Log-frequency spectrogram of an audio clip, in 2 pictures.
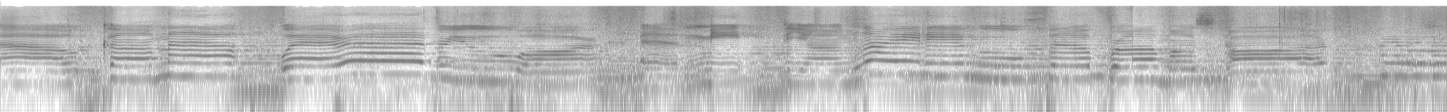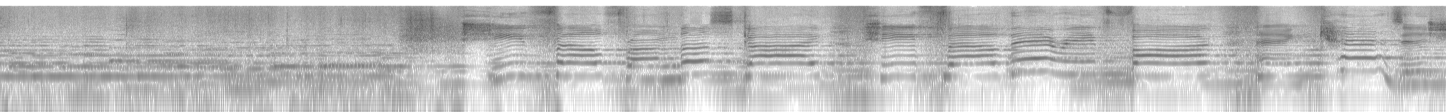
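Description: Children singing a stage-musical song over instrumental accompaniment, the sung line pausing for held notes partway through and then picking up again.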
